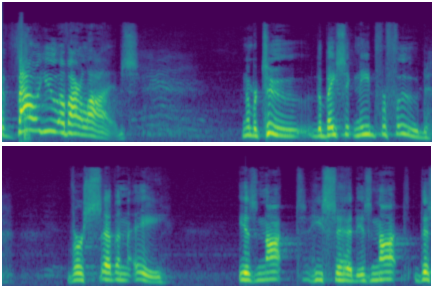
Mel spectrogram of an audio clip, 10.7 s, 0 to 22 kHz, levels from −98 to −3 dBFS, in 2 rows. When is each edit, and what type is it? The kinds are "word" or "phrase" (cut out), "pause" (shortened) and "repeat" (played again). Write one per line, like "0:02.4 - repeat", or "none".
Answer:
none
